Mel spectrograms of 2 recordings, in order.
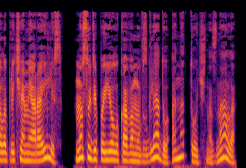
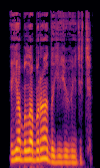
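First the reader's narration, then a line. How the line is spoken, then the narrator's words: Sighing. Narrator (Russian): вздохнула я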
